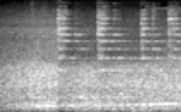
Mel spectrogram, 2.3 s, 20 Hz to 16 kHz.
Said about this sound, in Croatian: Replika prvog električnog tramvaja iz 1895. godine ponovo je na šinama grada Sarajeva. Ušla sam u ovaj tramvaj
